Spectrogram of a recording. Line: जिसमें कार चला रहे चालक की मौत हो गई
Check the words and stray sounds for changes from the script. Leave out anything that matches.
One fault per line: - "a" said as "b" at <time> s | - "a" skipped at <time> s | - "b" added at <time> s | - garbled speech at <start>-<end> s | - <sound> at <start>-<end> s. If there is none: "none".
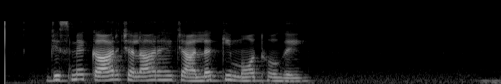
none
